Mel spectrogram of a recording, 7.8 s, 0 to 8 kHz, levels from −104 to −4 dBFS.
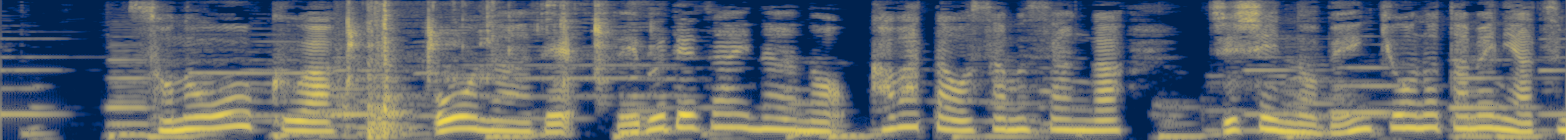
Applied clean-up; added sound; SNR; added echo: classical method Wiener filter.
